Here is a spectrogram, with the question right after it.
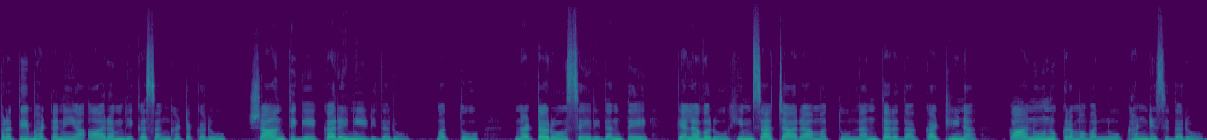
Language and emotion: Kannada, neutral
